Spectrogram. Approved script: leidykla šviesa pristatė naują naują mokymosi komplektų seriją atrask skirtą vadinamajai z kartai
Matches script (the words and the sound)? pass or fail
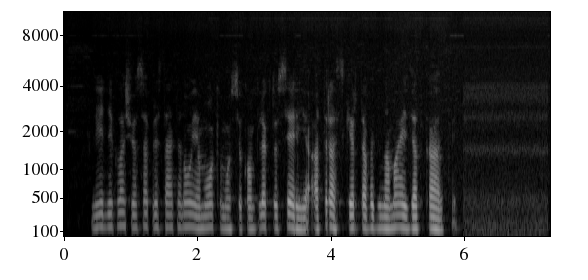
fail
